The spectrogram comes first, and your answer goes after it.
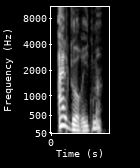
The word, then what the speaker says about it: Algorithme: Ça sera le titre Algorithme. Je le prononce à la française parce que vous habitez en France désormais.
